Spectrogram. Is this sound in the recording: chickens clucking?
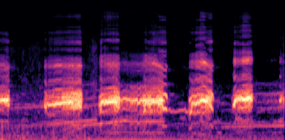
yes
